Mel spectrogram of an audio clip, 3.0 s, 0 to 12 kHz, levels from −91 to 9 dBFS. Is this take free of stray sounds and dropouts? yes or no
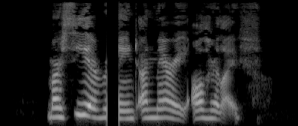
no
